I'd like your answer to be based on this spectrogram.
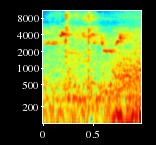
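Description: A few quick, high bird chirps and tweets sound over a soft, steady background, part of birdsong used by a musician in a soundtrack.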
